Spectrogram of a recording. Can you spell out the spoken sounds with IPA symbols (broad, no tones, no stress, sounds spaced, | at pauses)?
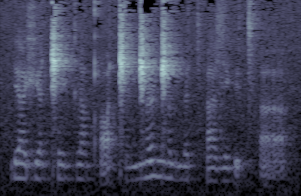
ɾʲ a xʲ a ǁ e k l a qʼ a̰ ɡ͡ǁ ɜ ŋ͡ǁ ɜ ŋ͡ǁ ə w ŋ ɜ t͡sʼ a z e lʲ ə̰ t͡sʼ a̰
